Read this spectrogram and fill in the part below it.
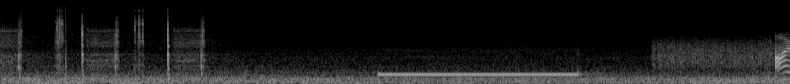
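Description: A telephone handset gives a few short clicks and button presses, then a steady dial tone hums for about two seconds before a brief harsher tone follows.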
